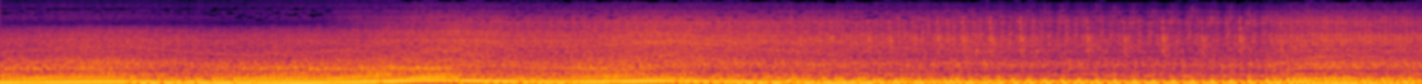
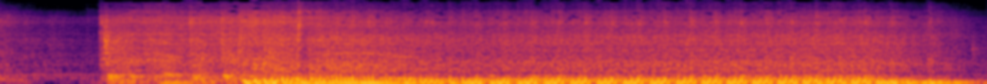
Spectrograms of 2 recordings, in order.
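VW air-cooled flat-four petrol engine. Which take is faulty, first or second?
second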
